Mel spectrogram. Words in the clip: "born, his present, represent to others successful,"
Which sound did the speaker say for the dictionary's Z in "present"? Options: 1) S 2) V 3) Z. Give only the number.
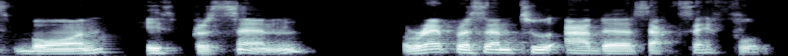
1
